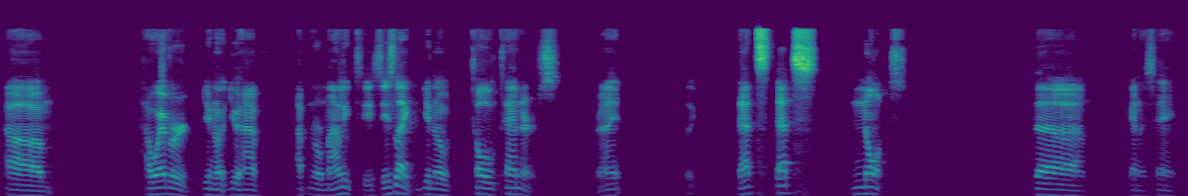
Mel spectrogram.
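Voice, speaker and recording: A man, a voice teacher being interviewed, talking casually and often pausing to search for words. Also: on the low side, fairly even intonation, fairly bright tone. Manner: hesitant, searching for words, many fillers. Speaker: guest voice teacher.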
